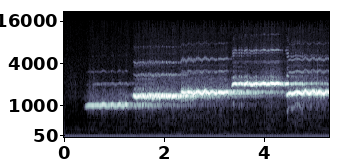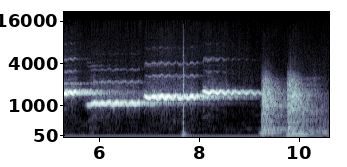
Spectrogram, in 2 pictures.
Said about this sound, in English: That whistle is your signal for the Signal Oil Program, the Whistler.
